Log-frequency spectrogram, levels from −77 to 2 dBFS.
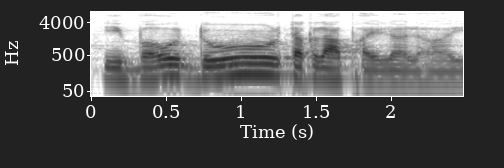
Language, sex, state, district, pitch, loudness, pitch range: Maithili, male, Bihar, Samastipur, 110 Hz, -19 LUFS, 90-130 Hz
